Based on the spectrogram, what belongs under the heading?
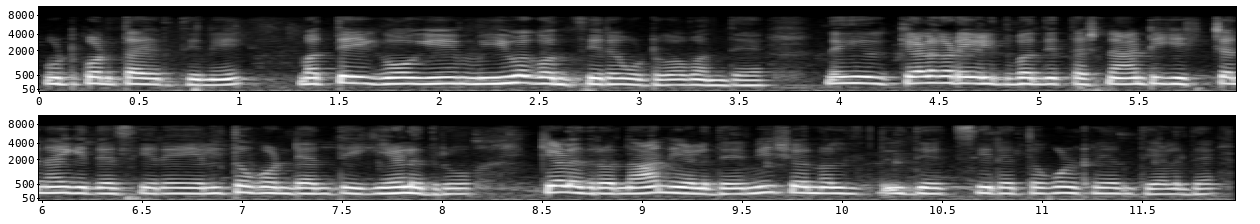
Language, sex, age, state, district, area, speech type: Kannada, female, 45-60, Karnataka, Bangalore Urban, rural, spontaneous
